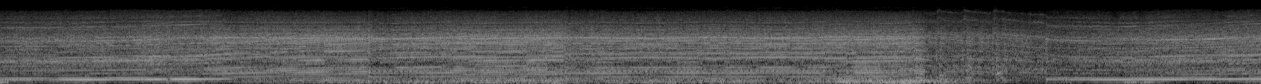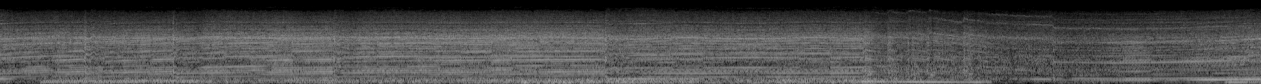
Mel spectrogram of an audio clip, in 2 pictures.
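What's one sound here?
A racing car engine screams at high revs, rising through the gears and dropping sharply when braking.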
